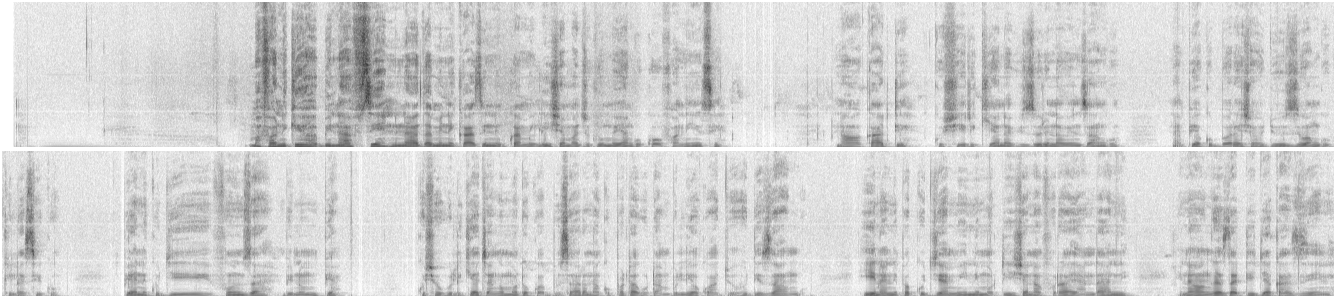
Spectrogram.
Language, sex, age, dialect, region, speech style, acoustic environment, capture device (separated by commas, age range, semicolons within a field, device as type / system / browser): Swahili, male, 25-34, Kenya - Nairobi Sheng-influenced, Kenya, focused, nature, mobile / Linux / Chrome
